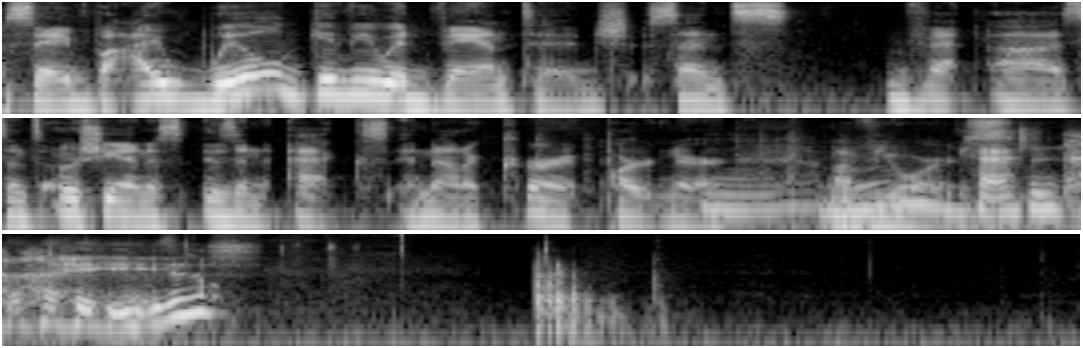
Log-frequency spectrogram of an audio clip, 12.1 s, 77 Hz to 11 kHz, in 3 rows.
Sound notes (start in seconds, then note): 6.2 laughing; 9.5 dice rolling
